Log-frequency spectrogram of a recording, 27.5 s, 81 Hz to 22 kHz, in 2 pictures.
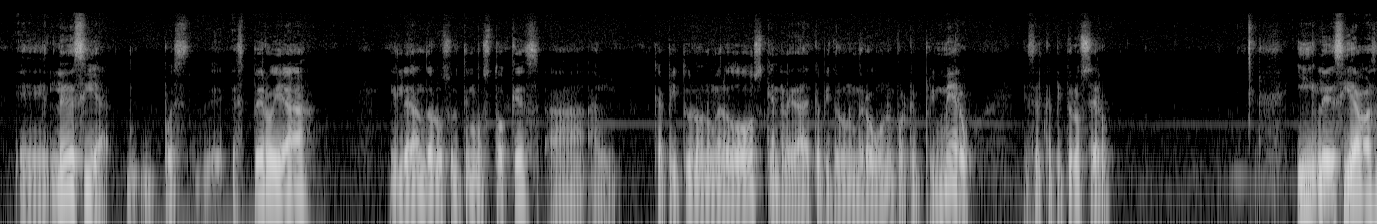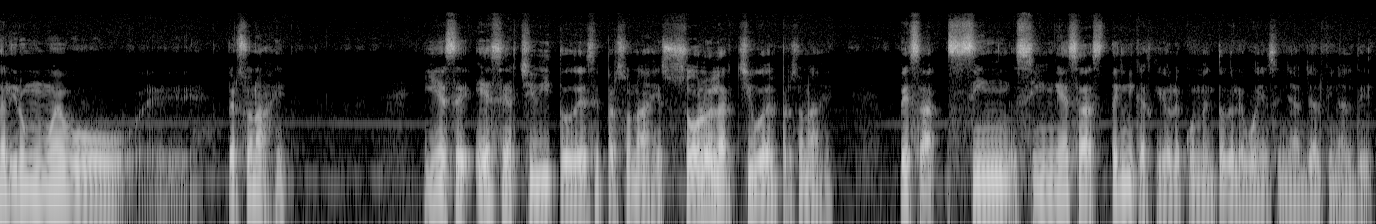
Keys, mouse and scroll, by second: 2.4 click, 2.9 click, 3.7-11.6 drag, 12.0-18.9 drag, 19.5 click, 20.2 click, 21.0-24.3 drag, 24.7-27.5 drag.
